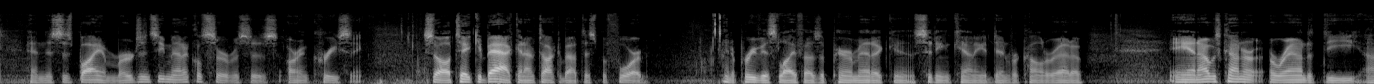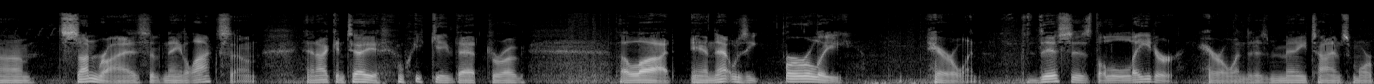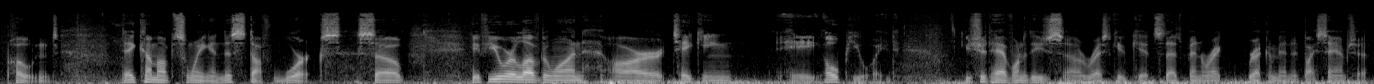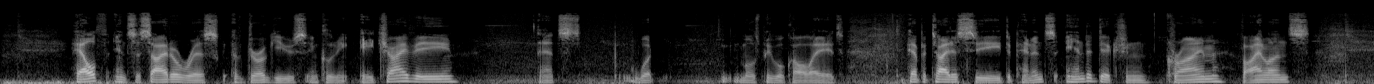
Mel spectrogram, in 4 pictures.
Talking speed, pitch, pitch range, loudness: 145 wpm, 95 Hz, 85-110 Hz, -25 LUFS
